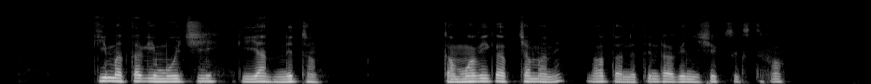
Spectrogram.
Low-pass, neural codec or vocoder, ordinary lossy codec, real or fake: 9.9 kHz; none; none; real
